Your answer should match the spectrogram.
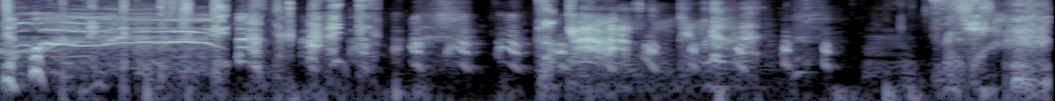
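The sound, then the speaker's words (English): A voice strains out a raspy, choked attempt at a scream, starting with a thin pinched whine and breaking into breathy crackling gasps and strangled bursts, moderately loud. “I do that thing where I try to scream but nothing's coming out.”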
